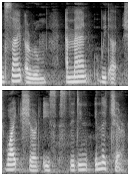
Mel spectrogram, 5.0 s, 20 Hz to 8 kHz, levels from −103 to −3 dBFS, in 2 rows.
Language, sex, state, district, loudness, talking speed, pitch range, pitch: English, female, Nagaland, Dimapur, -19 LUFS, 165 wpm, 150-180 Hz, 165 Hz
